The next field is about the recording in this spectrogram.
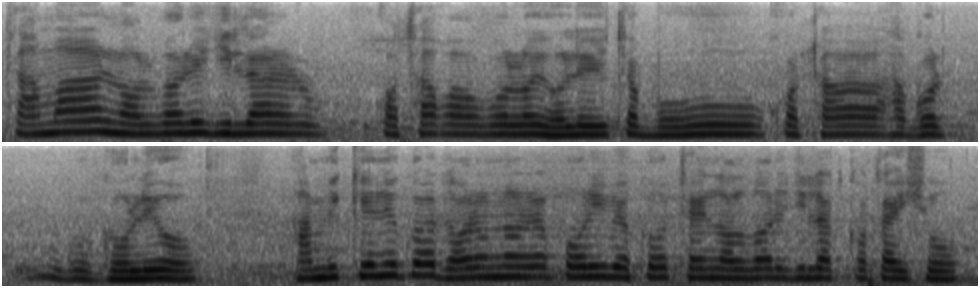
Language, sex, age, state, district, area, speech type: Assamese, male, 60+, Assam, Nalbari, rural, spontaneous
